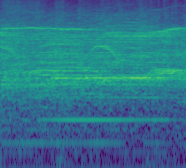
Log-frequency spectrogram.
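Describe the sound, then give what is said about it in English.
A large crowd screams and whoops together in a sustained, loud roar of cheering that fills the space for a few seconds without letting up. “Let me hear you scream. Woo!”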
